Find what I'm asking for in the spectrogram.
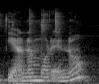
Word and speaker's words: Diana Moreno: My name is Diana Moreno.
